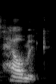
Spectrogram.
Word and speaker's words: Hellmich: He is from the north and he has German descendants and so it is Helmick.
